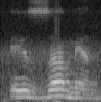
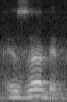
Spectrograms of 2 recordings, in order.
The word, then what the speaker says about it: examen: O X tem o som de X, X, né? Entre vogais, examen, examen, entre o E e o A, duas vogais, examen, examen, revisão, tá?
